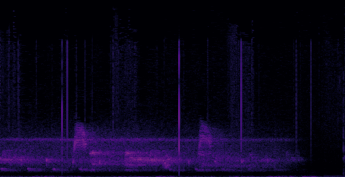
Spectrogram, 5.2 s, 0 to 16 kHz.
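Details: Chuck-will's-widow, in a 1961 field-guide recording of eastern and central North American birds, giving two loud, whistled phrases about two seconds apart, each ending in a quick rising sweep, over old-recording hiss and hum.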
